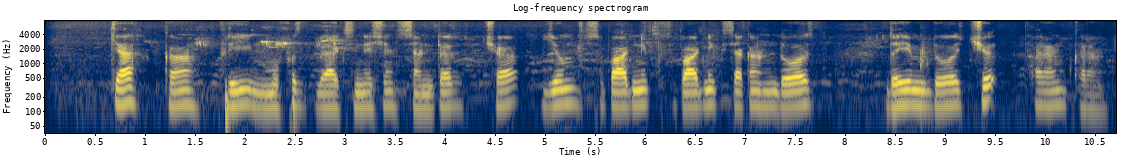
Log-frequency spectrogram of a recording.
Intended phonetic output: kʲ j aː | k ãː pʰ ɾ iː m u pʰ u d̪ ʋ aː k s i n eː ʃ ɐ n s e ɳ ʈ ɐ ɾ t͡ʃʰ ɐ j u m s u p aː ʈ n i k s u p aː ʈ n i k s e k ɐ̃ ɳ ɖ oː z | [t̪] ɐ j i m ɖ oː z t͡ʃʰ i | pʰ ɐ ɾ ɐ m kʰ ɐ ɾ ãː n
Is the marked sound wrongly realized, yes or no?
yes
